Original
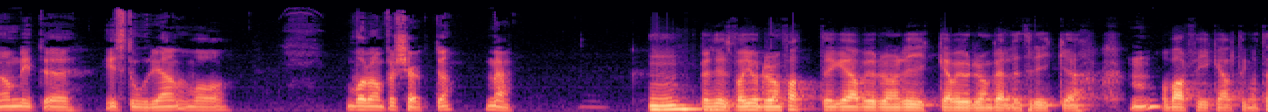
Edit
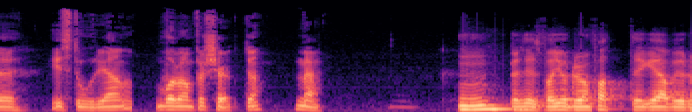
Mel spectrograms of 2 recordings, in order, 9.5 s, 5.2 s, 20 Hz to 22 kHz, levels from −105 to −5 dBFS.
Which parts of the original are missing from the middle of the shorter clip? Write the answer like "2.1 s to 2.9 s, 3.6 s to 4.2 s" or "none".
1.4 s to 2.4 s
